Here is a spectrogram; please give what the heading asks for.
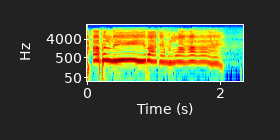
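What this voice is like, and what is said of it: Sung in falsetto. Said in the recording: “That was my falsetto.”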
